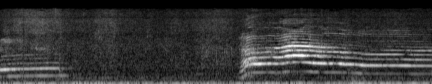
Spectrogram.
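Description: A domestic cat meowing in long drawn-out calls. One falls in pitch and trails off about a second in, and a louder, longer one starts with a sharp rise about three and a half seconds in, then slowly falls in pitch.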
